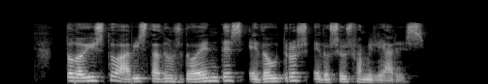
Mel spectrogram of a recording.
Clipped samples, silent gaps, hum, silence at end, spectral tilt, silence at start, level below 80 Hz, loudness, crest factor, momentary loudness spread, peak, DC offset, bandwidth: under 0.1%; 0.54-0.65 s; none; 0.65 s; -4 dB/octave; 0.4 s; -60 dBFS; -20 LUFS; 20 dB; 7 LU; -2 dBFS; under 0.1%; 7.6 kHz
